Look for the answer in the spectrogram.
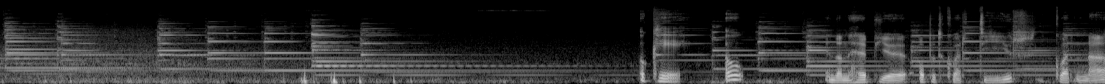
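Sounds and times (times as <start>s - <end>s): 
church bells ringing hourly chime: 0.0s - 11.0s
low thuds: 0.4s - 4.6s
speech: 3.0s - 3.4s, 6.6s - 7.4s, 8.3s - 11.0s.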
